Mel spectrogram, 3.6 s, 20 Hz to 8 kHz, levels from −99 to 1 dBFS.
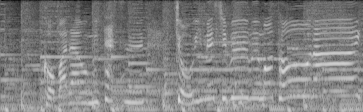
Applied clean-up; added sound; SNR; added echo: none; none; none; none.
